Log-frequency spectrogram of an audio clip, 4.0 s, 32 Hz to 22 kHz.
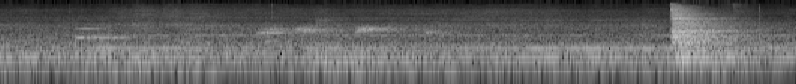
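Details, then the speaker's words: KONE EcoSpace MRL traction elevator, installed 2015, 3,500 lb capacity, 8 floors, recorded riding in the car: steady drive hum with a nice-sounding motor, then a sudden harsh rushing scrape near the end; shaft noise of unknown cause. "The motor sounds nice. The shaft noises do not."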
